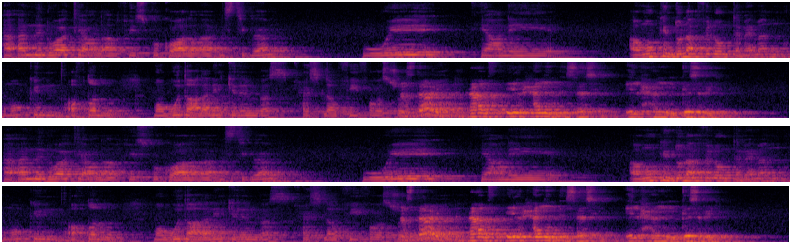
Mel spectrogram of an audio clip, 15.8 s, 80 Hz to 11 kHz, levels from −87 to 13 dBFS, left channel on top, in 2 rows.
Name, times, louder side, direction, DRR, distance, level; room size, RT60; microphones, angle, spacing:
voice 1, 0.0-2.8 3.6-4.4 4.8-5.6 6.3-12.5, left 1 dB, 30° left, 2 dB, 3.0 m, -34 dB
voice 2, 11.9-15.1, right 1 dB, 20° right, 2 dB, 4.6 m, -28 dB
22.5 x 20.0 x 6.7 m, 0.94 s
head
